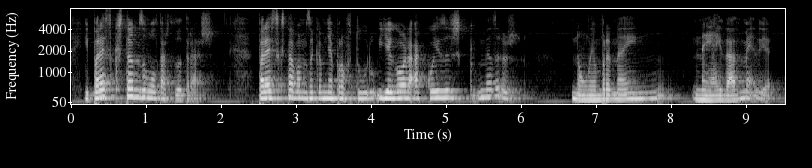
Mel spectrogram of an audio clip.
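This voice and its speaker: A dark, mellow tone in a European Portuguese accent, at a fairly quick pace, with audible room echo. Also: woman, medium pitch for a woman, ordinary pitch variation. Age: 20s. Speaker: podcaster. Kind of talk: unscripted solo monologue. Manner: halting, many fillers.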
